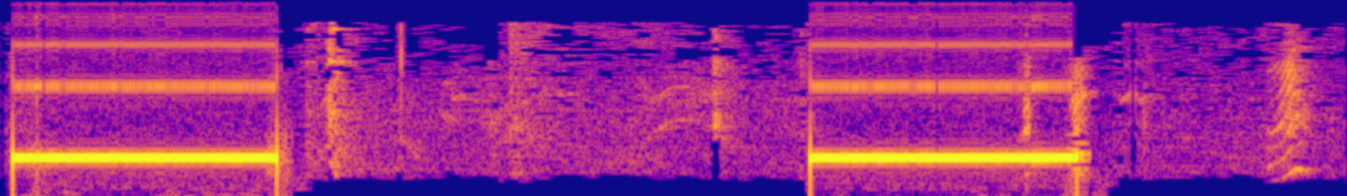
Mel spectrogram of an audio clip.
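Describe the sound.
Telephone ringback tone while calling a health clinic: two long, steady mid-pitched tones of about two seconds each, separated by several seconds of faint, muffled background noise.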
